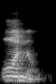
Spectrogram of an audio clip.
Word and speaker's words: honor: no one says or no like you don't pronounce the art very prominently it's honor um so the first o is still pronounced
